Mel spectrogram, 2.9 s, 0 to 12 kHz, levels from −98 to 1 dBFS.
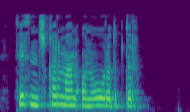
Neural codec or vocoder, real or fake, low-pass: codec, 16 kHz, 16 kbps, FreqCodec, larger model; fake; 7.2 kHz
